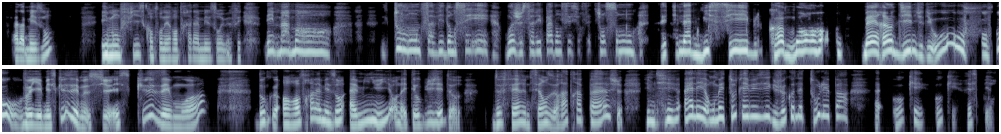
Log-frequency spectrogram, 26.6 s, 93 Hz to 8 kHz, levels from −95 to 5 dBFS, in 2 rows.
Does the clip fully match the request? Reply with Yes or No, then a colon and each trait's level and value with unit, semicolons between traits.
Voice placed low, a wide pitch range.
No: high, 225 Hz; wide, 6.2 semitones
